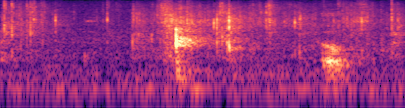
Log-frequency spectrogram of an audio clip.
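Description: Plastic candy blister packaging being handled and pulled at by hand, giving a few soft crackles.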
